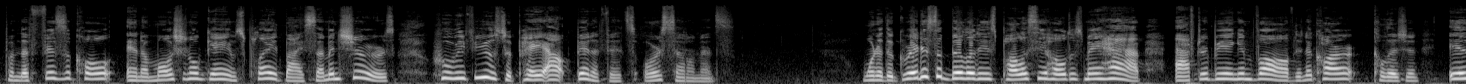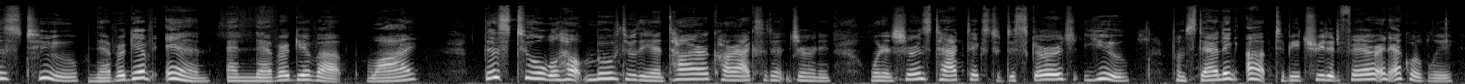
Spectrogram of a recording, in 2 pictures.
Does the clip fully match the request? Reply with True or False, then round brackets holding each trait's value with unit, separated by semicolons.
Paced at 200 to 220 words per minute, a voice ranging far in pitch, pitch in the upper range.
False (140 wpm; 5.8 semitones; 220 Hz)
